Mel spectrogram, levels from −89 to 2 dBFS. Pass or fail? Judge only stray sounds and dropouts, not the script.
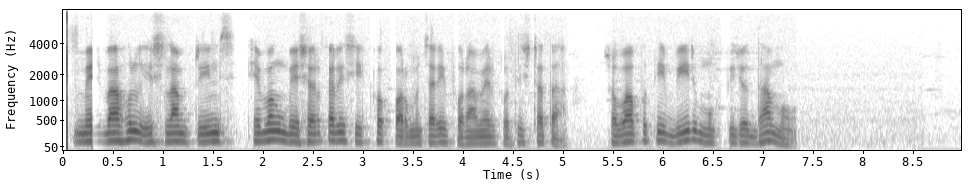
pass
